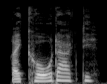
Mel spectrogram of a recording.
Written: rekordagtig

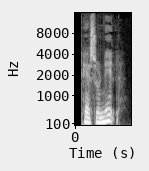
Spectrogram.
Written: personel

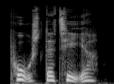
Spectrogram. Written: postdatere

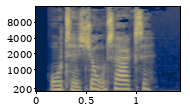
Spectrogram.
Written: rotationsakse

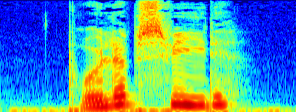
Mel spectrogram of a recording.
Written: bryllupssuite

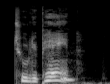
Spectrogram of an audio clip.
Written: tulipan

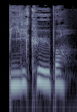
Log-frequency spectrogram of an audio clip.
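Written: bilkøberne

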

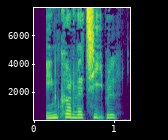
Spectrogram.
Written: inkonvertibel

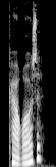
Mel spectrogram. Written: KAROSSERNE

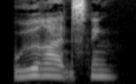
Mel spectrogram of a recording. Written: udrensning

